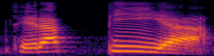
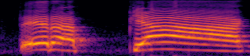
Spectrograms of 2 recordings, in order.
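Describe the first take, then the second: First: The i is heard as its own syllable. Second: The i glides into the final a. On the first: The speaker calls it right. "Não, terapia. A gente ouve cada um dos fonemas" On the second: The speaker calls it wrong. "Alguém fala terapia? ... que já foi"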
